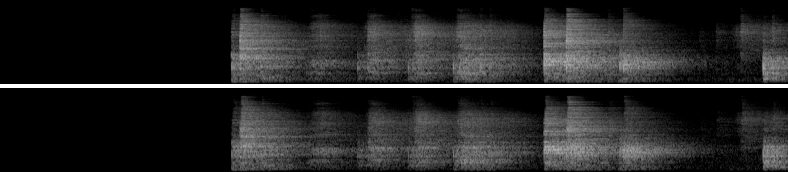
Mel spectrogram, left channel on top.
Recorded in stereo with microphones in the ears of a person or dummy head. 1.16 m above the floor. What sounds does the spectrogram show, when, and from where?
2.3 s scissors: 50° left (ahead or behind), 3 m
